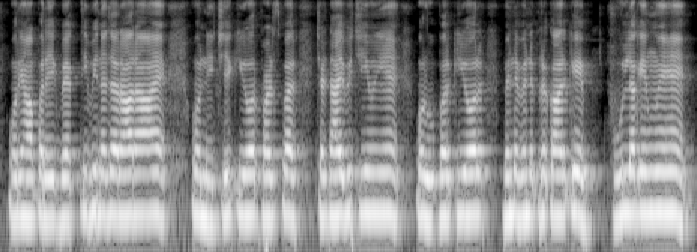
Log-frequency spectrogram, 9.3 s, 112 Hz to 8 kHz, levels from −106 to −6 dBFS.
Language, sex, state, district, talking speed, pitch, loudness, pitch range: Hindi, female, Maharashtra, Nagpur, 205 wpm, 210 Hz, -17 LUFS, 200-215 Hz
